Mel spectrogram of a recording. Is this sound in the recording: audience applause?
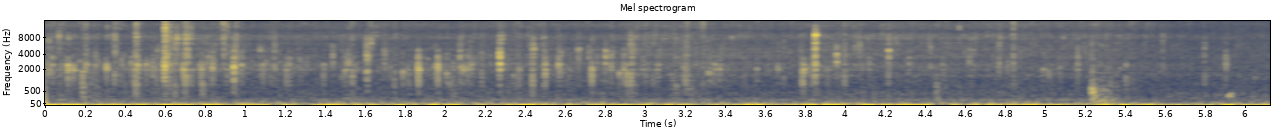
no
